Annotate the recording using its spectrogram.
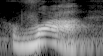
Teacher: आपका जो होठ है वो दांतों से टकराता है। वा, यानी व के उच्चारण में आपके दांत और ओष्ठ दोनों सक्रिय हो रहे हैं, इसलिए व आपका दंतोष्ठ वर्ण है।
